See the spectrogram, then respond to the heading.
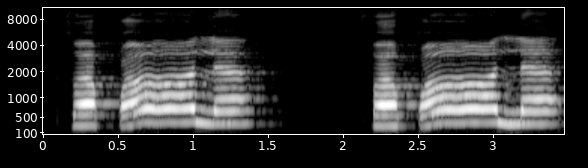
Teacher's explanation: قاف موٹا حرف ہے، اس کے ساتھ الف لگ کر آ رہا ہے تو الف بھی موٹا پڑھا جائے گا، اور لام زبر لا، فقال، فقال، لام بالکل باریک ہوگا، قا موٹا پڑھیں گے، فقال۔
